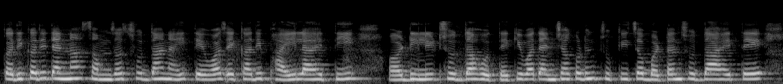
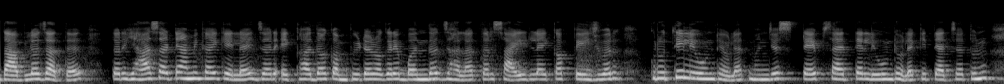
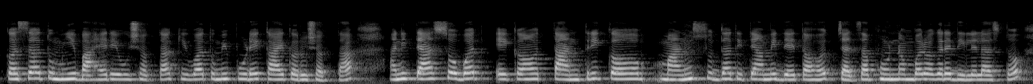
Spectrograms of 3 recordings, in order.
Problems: constant background noise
